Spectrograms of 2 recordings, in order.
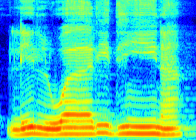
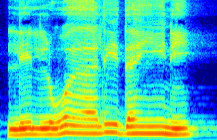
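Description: First: The d is followed by an i vowel. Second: The d is followed by an a vowel. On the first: The speaker calls it wrong. "وليست مكسورة" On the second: The speaker calls it right. "فالدال مفتوحة"

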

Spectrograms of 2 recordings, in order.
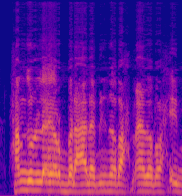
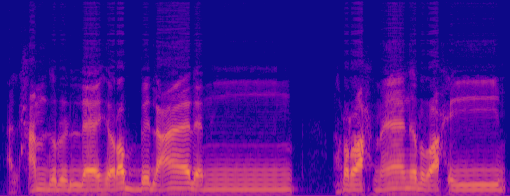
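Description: First: It is recited quickly and hurriedly. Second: It is recited slowly and calmly. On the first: The worshipper rushes through the prayer. The speaker calls it wrong. "ينقرها نقر الغراب ... بسرعة" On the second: The worshipper prays with humility. The speaker calls it right. "هكذا"

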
